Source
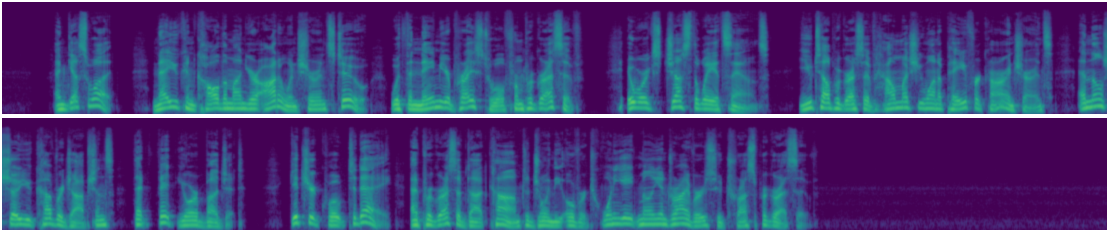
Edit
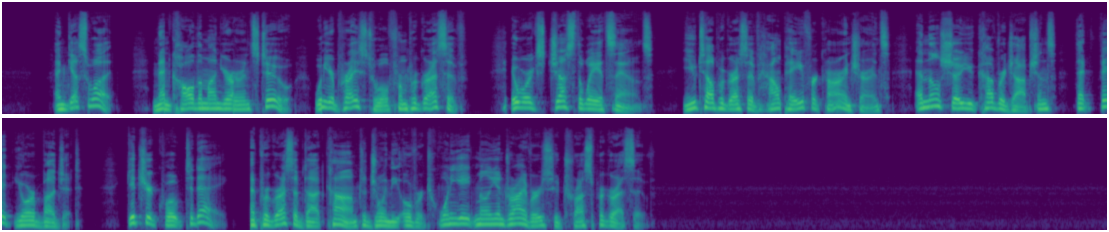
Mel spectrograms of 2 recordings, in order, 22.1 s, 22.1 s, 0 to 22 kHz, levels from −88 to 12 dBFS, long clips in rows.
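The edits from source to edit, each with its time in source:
0:01.62–0:01.87: remove
0:02.56–0:03.07: remove
0:03.95–0:04.35: remove
0:08.94–0:09.41: remove
0:14.38–0:15.16: fade out and dull

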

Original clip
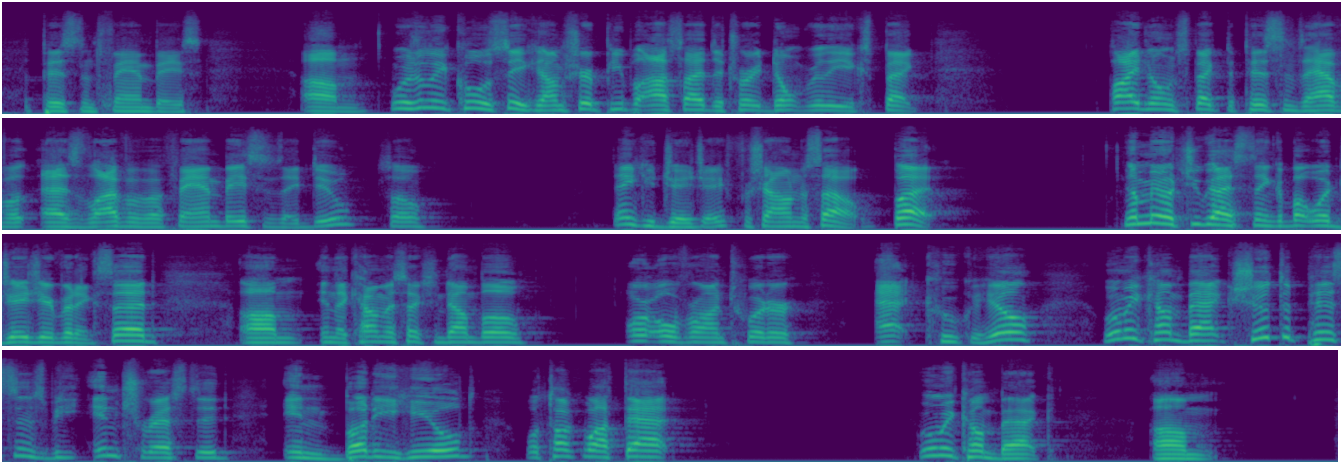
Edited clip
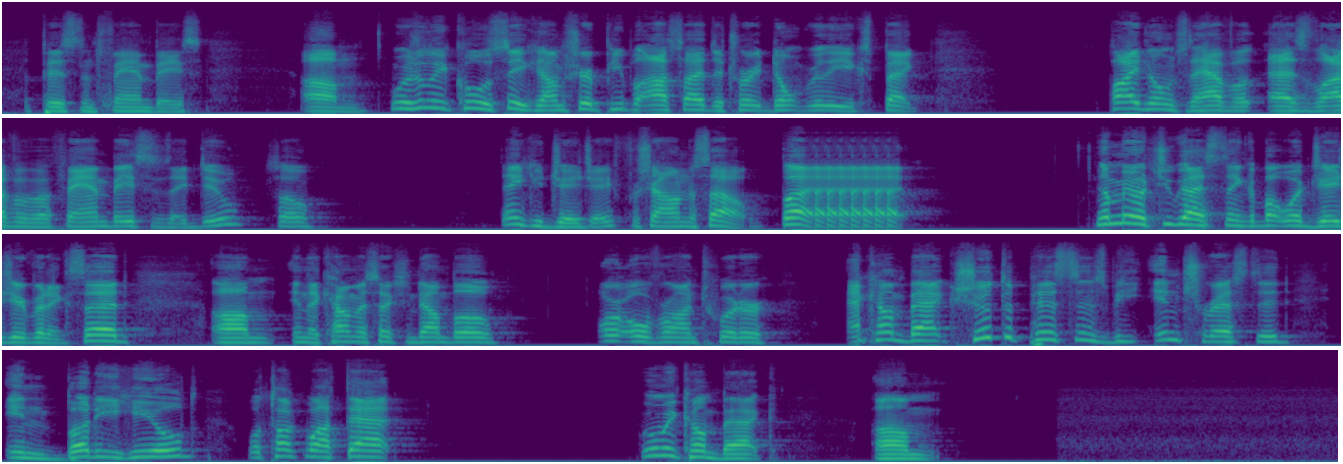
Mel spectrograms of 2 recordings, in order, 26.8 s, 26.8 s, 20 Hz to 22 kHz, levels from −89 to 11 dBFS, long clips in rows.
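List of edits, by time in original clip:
0:05.92–0:06.48: remove
0:11.26: stutter 0.06 s, 8 plays
0:17.81–0:19.06: remove

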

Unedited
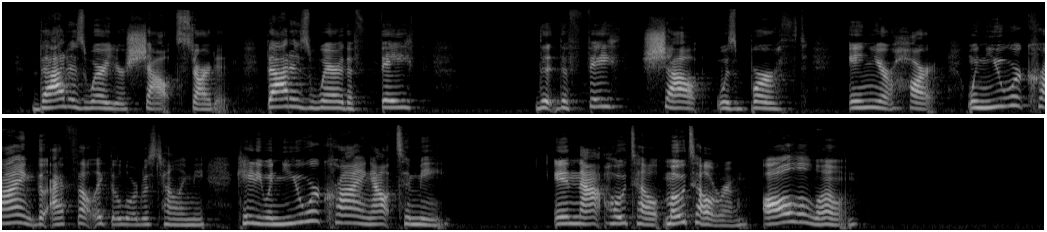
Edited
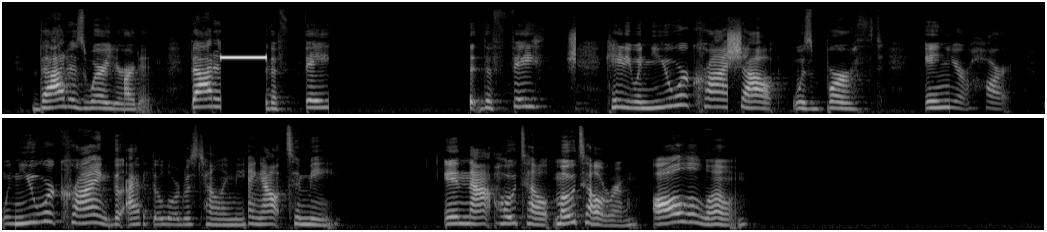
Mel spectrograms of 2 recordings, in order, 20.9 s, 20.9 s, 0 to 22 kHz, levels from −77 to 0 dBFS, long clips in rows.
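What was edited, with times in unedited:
0:01.22–0:01.98: remove
0:02.94–0:03.40: beep over 2,860 Hz −6 dBFS
0:04.02–0:05.44: fill with room tone
0:08.71–0:09.80: clip gain −10 dB
0:11.08–0:11.42: remove
0:12.47–0:13.99: move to 0:06.49

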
